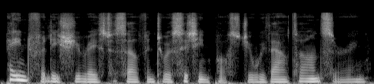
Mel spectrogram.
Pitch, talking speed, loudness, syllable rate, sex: 125 Hz, 160 wpm, -18 LUFS, 5.8 syllables/s, female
